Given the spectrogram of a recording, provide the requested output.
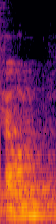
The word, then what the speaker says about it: film: Away, now we're in Belfast, we can't pronounce that as a two-syllable word. Everywhere else around the world you have to make it one syllable, Jamie, I think, don't you? So we can actually say film.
